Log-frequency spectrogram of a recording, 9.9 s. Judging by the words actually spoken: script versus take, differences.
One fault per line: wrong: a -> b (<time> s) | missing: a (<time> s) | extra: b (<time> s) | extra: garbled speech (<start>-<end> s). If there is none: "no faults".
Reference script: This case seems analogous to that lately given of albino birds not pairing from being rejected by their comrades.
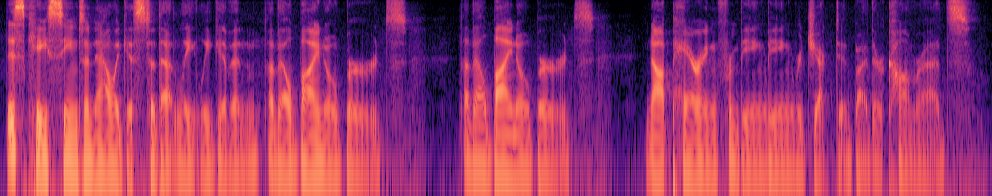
extra: of albino birds (4.6 s)
extra: being (7.7 s)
